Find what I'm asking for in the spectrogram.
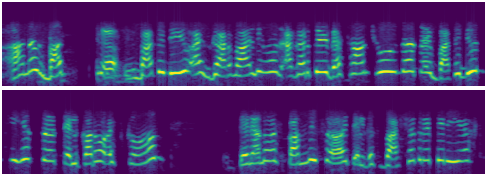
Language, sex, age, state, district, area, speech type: Kashmiri, female, 30-45, Jammu and Kashmir, Anantnag, rural, conversation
